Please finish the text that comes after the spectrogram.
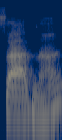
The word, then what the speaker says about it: Sadhana: say that the donna sadana what is what what's the order is an indian sanskrit name and so the correct pronunciation is sadna it's an indian name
